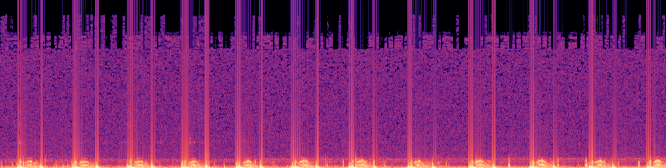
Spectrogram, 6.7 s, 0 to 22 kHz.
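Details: Fast, regular heartbeat about 110 per minute, rate having risen despite resting quietly, with a soft whooshing noise between beats; heart murmur.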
